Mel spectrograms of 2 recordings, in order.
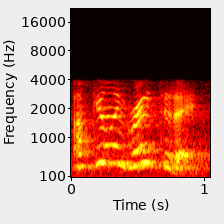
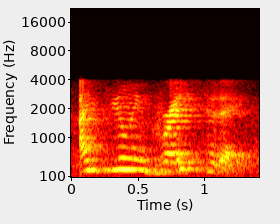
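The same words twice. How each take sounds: First: It is said in a sincere tone. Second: It is said in a sarcastic tone. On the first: The speaker really is feeling great. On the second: The speaker is not actually feeling great.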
